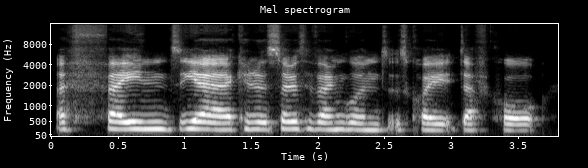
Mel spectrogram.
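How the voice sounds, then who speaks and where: A young Scottish actress chatting in an interview, bubbly and animated, laughing often as she tells stories. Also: on the high side, a little slow. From Scotland. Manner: bubbly, giggly, animated storytelling. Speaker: actress guest. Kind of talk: casual interview chat.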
